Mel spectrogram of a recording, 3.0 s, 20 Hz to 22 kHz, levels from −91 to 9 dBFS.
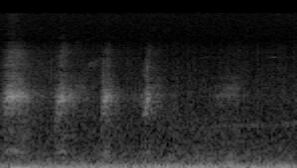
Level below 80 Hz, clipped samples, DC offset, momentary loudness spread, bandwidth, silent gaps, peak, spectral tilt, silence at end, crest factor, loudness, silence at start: -44 dBFS; under 0.1%; under 0.1%; 8 LU; 16 kHz; none; -22 dBFS; -4 dB/octave; 0 s; 16 dB; -42 LUFS; 0 s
